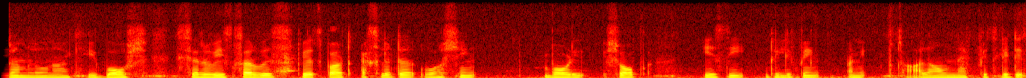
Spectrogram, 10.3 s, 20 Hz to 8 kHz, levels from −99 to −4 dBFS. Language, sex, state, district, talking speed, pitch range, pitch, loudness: Telugu, male, Andhra Pradesh, Anantapur, 105 wpm, 145-150 Hz, 150 Hz, -32 LUFS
